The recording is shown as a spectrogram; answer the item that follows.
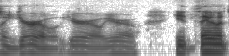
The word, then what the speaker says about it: gyro: oh no it's a euro euro euro you they would they like they don't they don't accept that you say gyro it has to be euro oh yeah so yeah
